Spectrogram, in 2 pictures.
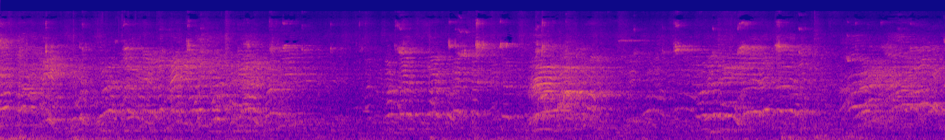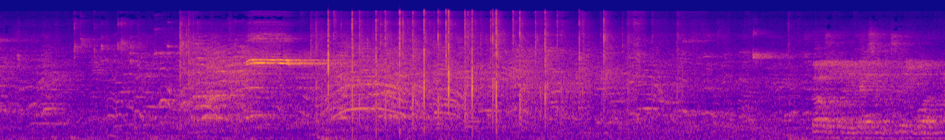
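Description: Gym sound of a basketball game: spectators' voices and chatter, a basketball bouncing on the hardwood court, and a short, high referee's whistle a little past halfway, followed by a run of sharp bounces and knocks.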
